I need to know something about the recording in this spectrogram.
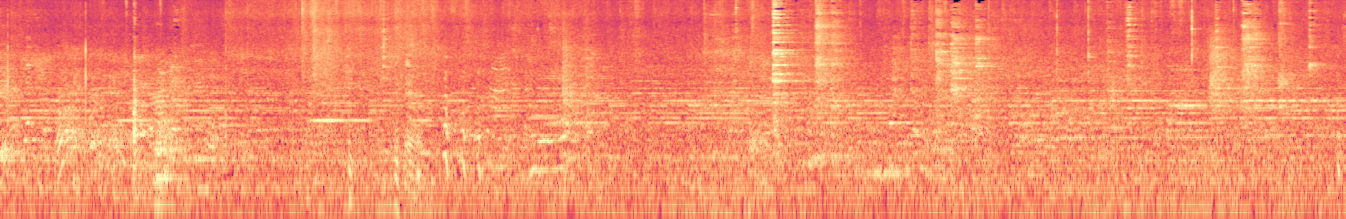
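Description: Restaurant dining-room ambience: background music and the chatter of other diners, with a few sharp clinks of glassware and tableware, two close together about ten seconds in.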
